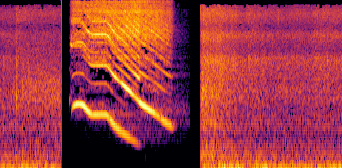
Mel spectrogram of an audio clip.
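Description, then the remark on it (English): A single whistle tone slides steadily downward in pitch for about a second and a half, set off by abrupt silence between bursts of loud, rumbling wind-like noise. “Y'all heard that whistle going.”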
